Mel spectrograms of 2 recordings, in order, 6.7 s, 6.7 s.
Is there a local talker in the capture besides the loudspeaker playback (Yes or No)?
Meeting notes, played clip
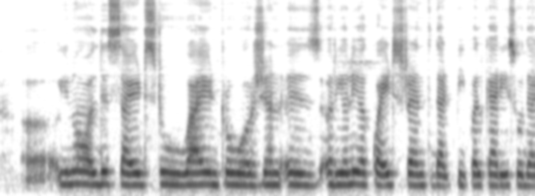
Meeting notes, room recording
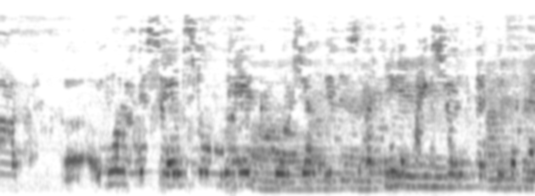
Yes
